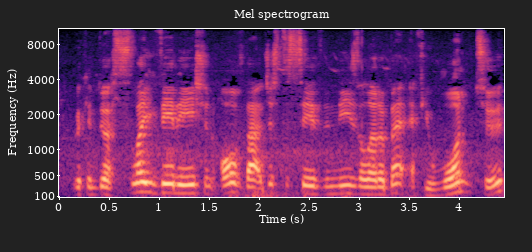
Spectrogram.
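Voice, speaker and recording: A man with a Scottish accent talks at a fairly quick pace. His pitch is fairly high, with ordinary variation. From Scotland. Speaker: fitness coach. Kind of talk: exercise instruction to camera. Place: open country.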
